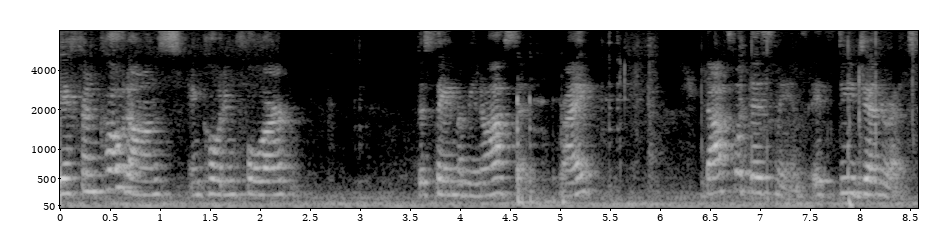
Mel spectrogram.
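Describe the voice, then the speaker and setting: Speaking at a fairly slow pace with long, frequent pauses, a woman with a high pitch and fairly even intonation swings widely in loudness, with noticeable background noise and audible room echo. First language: not English. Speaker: biology teacher. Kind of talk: lecture. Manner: conversational, questioning students.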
